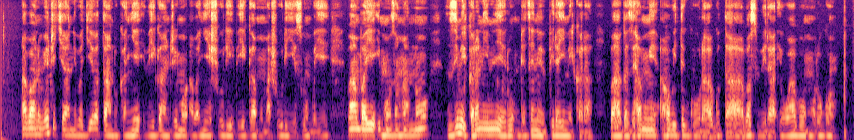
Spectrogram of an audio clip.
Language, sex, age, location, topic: Kinyarwanda, female, 18-24, Huye, education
